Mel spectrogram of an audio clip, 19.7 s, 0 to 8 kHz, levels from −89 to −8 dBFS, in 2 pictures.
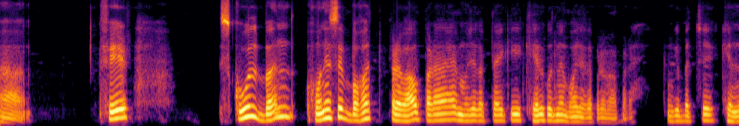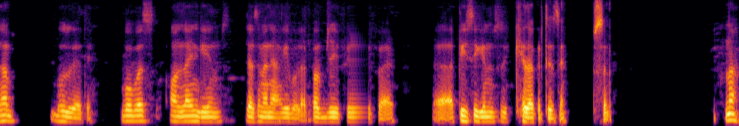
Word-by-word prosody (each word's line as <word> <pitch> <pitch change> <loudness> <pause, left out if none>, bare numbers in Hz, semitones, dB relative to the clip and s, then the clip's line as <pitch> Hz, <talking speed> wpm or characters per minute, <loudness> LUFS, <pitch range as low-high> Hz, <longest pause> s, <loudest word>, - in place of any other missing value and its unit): अ, 100 -6 -4 1.0
फिर 200 +5 +6 1.2
स्कूल 220 +6 +6
बंद 225 - +3 0.3
होने 165 +7 +7
से 215 +3 +4 0.2
बहुत 175 +6 +2 0.2
प्रभाव 140 +1 +5
पड़ा 140 +1 +2
है, 155 0 0
मुझे 135 -1 0
लगता 135 +1 -5
है 135 0 -1
कि 145 +2 0
खेल-कूद 140 0 +1
में 140 -2 0
बहुत 115 0 -2
ज़्यादा 105 -2 -4
प्रभाव 100 -2 -9
पड़ा - - -15
है, - - -23 0.4
क्योंकि 125 +1 -5
बच्चे 140 +3 -3
खेलना 130 0 0 0.7
भूल 120 -2 0
गए 100 - -2
थे। - - -11 0.4
वो 130 0 +2
बस 130 0 -1 0.2
ऑनलाइन 120 0 +1
गेम्स, 115 +1 -2 0.3
जैसे 115 +1 0
मैंने 110 -1 +1
आगे 105 +1 -2
बोला 105 -2 -4
पबजी, 110 0 0
फ्री 110 0 -7
फायर - - -4 0.6
अ, - - -1
पीसी 125 -1 +2
गेम्स 115 0 0 0.2
खेला 110 -2 +5
करते - - -2
थे, - - -1 0.4
उस - - +1
समय। - - -4 1.5
ना? 150 -1 +3
130 Hz, 145 wpm, -17 LUFS, 110-145 Hz, 1.5 s, होने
